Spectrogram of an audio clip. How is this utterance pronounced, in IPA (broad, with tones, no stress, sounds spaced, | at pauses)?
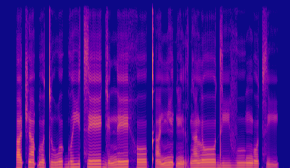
a˨ t͡ʃ ã˨ ɓ ʊ˨ t u˨ w ʊ˦ ɡʷ iː˦ t͡s eː˦ ɡ ɪ˨ n eː˦ h oː˦ kʼ ã˨ ɲ ĩ˦ ɗ ĩ˨ r ɡ ã˦ l oː˦ d iː˦ v uː˦ ŋ o˦ t͡s i˨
